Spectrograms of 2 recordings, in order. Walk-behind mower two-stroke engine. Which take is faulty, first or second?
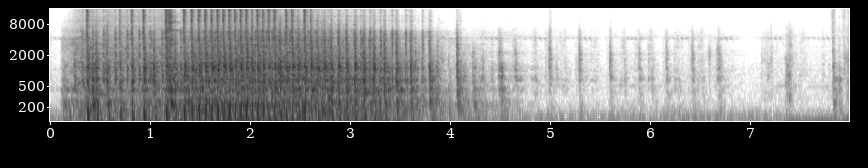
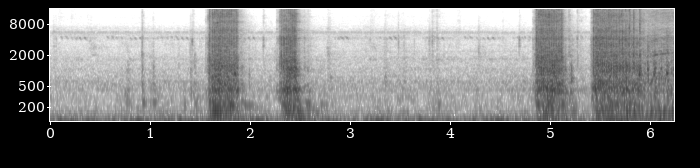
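first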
